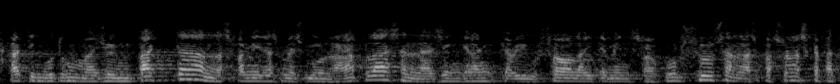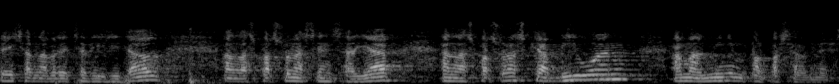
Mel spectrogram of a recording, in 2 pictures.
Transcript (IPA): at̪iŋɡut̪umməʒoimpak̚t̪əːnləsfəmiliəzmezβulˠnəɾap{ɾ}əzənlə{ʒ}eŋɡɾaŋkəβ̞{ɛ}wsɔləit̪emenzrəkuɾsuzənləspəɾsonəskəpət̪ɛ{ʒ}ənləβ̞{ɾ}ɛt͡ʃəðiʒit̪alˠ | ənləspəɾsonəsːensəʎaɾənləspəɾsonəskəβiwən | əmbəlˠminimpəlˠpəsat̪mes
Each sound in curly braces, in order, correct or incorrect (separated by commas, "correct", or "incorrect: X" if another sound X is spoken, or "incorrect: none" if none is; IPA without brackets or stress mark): incorrect: l, correct, incorrect: i, incorrect: ʃ, correct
